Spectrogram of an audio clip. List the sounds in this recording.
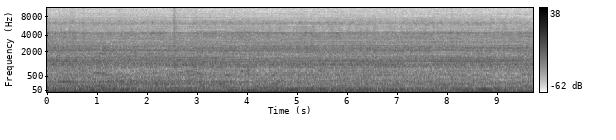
engine of unclear size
